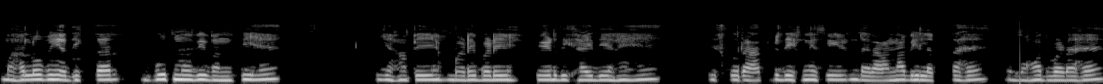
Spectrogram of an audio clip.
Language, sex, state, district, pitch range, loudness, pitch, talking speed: Hindi, female, Chhattisgarh, Balrampur, 200-215 Hz, -20 LUFS, 210 Hz, 145 wpm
